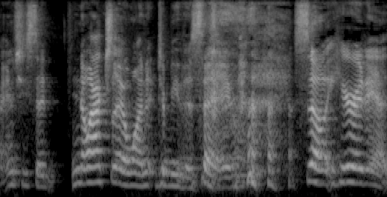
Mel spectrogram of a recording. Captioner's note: laughs loudly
